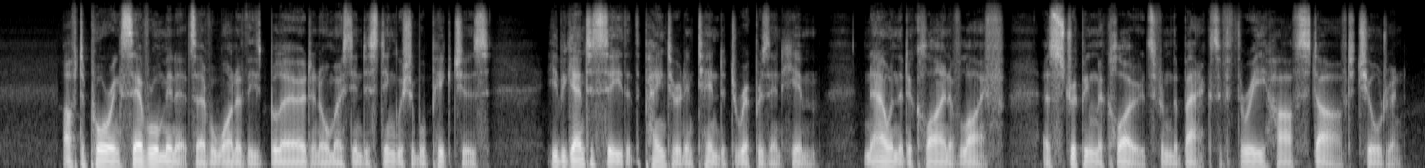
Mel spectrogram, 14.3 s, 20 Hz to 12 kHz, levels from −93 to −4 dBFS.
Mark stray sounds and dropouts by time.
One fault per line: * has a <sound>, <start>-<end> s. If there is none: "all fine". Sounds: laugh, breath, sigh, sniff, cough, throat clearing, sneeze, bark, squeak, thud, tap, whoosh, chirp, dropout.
all fine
